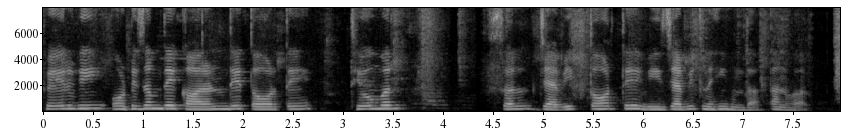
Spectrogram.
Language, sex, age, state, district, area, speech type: Punjabi, female, 30-45, Punjab, Ludhiana, urban, read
